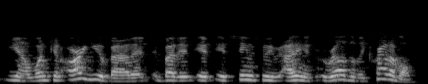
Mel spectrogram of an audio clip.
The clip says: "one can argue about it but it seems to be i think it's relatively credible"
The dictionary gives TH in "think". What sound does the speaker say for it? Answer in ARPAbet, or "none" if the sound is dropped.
TH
